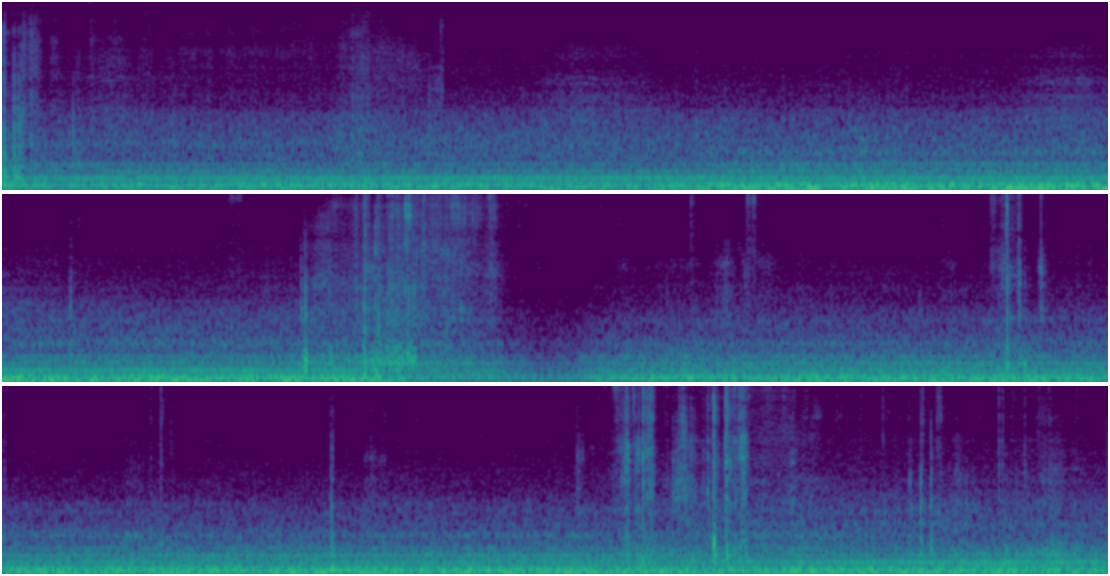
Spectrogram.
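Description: Steady low rumble with a constant mechanical hum, with a few faint clicks and scrapes. A brief swishing noise comes about nine seconds in, and the sound dips for a moment just after it.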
